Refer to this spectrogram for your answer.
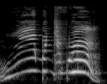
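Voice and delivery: sudden high-pitched approval; excited praise, pitch leaping up; high cheer. Real, not acted. Cheering the New York detail.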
